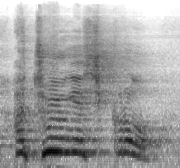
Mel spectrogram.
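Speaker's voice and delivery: high, loud irritated shushing; crowd hushing him. Acted. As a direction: cut him off like an annoyed crowd. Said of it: "사람들이 막고". (시끄럽다고 버럭 말리듯이)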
